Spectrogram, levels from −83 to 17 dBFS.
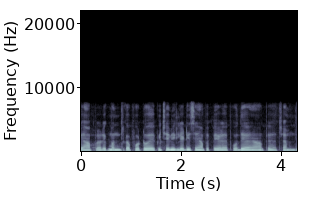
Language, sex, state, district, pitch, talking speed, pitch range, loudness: Hindi, male, Chandigarh, Chandigarh, 145 Hz, 290 wpm, 135-150 Hz, -15 LUFS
